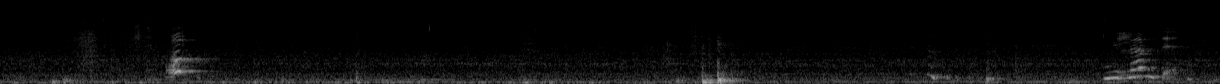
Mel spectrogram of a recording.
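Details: Havok, a 10-week-old sable German Shepherd puppy, working at his first Kong, which is filled with peanut butter, indoors. A short whining yelp comes near the start and a cluster of whines near the end, amid chewing and handling noises.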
